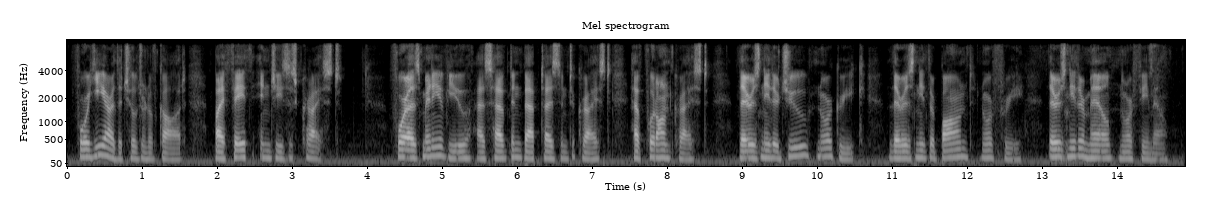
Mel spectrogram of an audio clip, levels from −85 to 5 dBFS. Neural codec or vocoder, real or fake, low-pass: vocoder, 22.05 kHz, 80 mel bands, WaveNeXt; fake; 7.2 kHz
